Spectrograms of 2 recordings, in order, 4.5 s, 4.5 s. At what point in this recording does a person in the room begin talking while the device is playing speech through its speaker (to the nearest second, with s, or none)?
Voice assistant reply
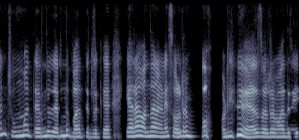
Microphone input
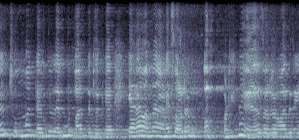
none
